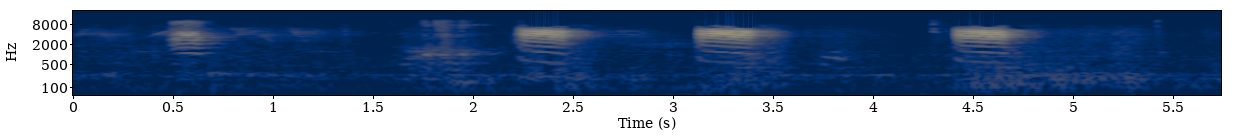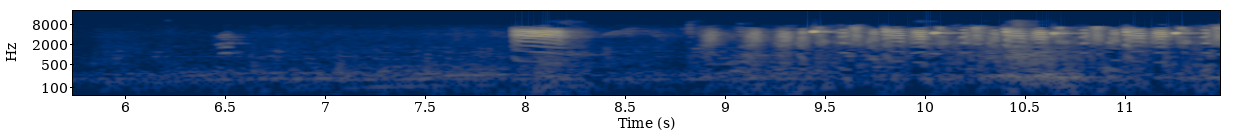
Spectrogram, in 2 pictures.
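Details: Zebra finch song, played to stimulate females to mate: short nasal, harmonic beeping calls spaced a second or more apart, then a dense, buzzy, rapid song burst in the final seconds.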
